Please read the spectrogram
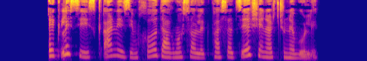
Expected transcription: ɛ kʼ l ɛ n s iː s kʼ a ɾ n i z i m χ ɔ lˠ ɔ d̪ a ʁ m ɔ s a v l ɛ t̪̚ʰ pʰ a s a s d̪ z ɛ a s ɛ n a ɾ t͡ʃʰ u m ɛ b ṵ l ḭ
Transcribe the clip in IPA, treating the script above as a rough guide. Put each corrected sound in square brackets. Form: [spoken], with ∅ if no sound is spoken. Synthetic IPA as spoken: ɛ kʼ l ɛ [∅] s iː s kʼ a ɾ n i z i m χ ɔ lˠ ɔ d̪ a ʁ m ɔ s a v l ɛ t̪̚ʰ pʰ a s a [∅] d̪ z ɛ a [ʃ] ɛ n a ɾ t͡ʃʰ u [n] ɛ b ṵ l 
